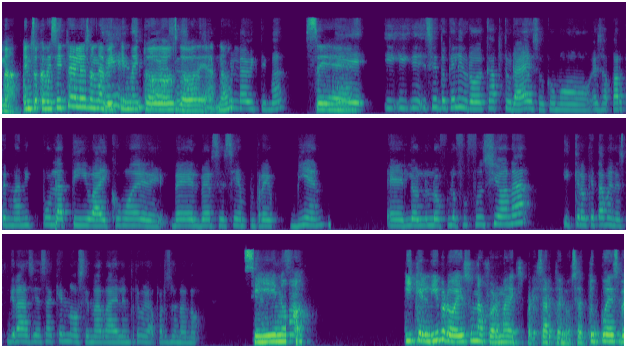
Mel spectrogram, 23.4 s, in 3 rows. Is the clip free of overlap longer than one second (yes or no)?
no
